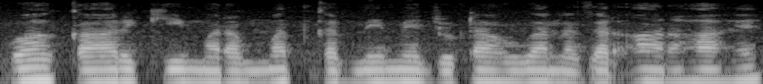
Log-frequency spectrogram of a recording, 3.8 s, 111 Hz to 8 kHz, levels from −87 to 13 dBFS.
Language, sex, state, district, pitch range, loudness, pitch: Hindi, male, Uttar Pradesh, Lalitpur, 110-120 Hz, -18 LUFS, 115 Hz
